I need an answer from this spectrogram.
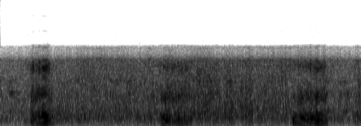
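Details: Miyabi, a female cat nearly twelve years old, asleep and snoring so heavily the television cannot be heard; three softer, grating snore bursts roughly two seconds apart against a constant hiss.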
